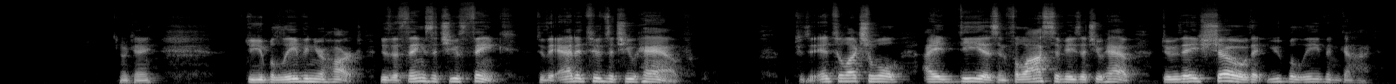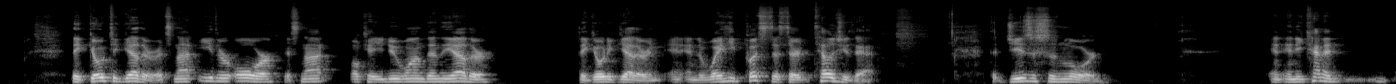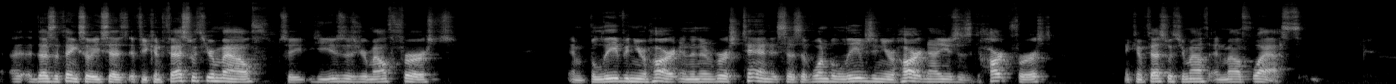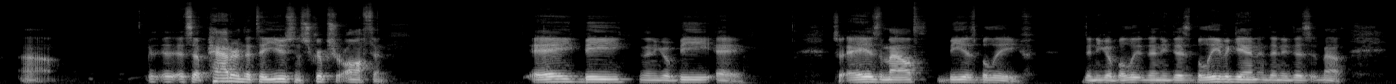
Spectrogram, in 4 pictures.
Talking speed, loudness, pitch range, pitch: 180 wpm, -21 LUFS, 110-135 Hz, 120 Hz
